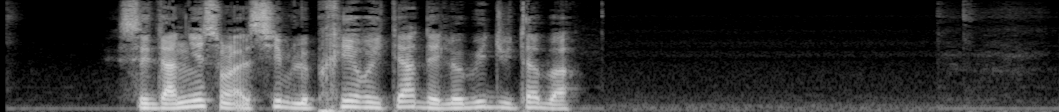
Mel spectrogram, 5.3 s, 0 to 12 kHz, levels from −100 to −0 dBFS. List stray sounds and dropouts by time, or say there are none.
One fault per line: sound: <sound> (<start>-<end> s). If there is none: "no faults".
no faults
